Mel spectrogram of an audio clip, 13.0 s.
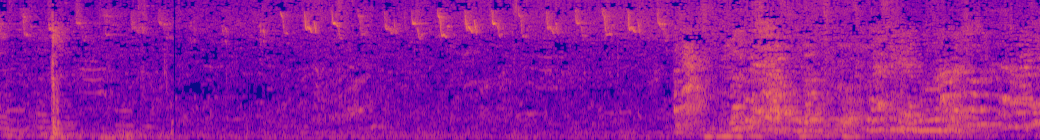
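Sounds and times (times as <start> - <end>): bird chirping: 0.0 - 9.1.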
